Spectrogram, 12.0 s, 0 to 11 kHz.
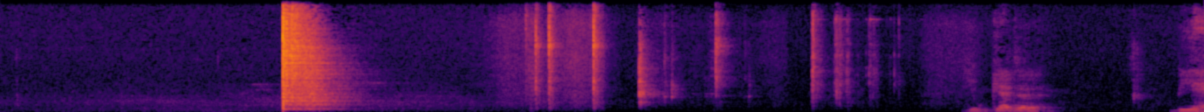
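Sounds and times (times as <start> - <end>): air rifle shot: 2.8 - 3.8.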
